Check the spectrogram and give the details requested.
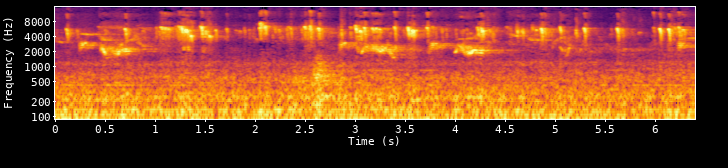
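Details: Indian silverbills, or white-throated munias, at a garden bird feeder give rapid overlapping high chirps and short trilled notes while eating millet. The sound is dense throughout, over a steady low hum.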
